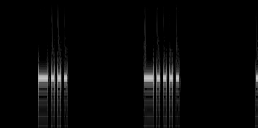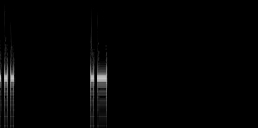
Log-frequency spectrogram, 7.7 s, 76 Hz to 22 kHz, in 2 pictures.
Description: Morse code, heard as a keyed tone, about 25 wpm, spaced as for 7 wpm, 700 Hz. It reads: B6SA
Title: USA Call Signs - 8x Character Spacing - 25wpm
